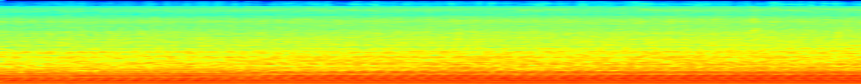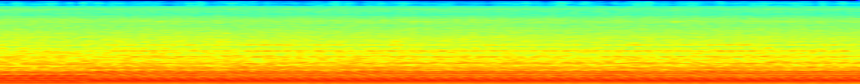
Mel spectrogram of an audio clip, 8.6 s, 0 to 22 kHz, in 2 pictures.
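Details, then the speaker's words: Nissan 240SX at a fast, busy idle that drops slightly to a steadier lower pitch; owner suspects an unrepaired vacuum leak from a drift event is raising idle, not confirmed. "Also, it might rev a little high because I haven't looked at the vacuum leak that it had from the drift event."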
